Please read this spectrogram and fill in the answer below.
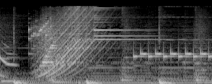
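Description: Cartoon sound effects over children's backing music with a steady beat: a quick rising sweep about half a second in, then a rapid, high, tinkling repeated note from just past the middle onward.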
